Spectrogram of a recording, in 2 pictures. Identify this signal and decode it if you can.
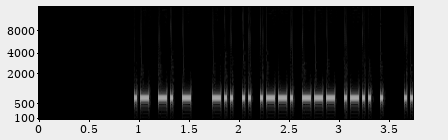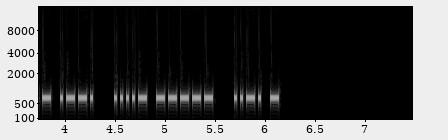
Morse code, heard as a keyed tone, about 37 wpm, 700 Hz. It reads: ANT DIPOLE UP 40 FT
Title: Practice QSO - Exchange 2 - Info - 40wpm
